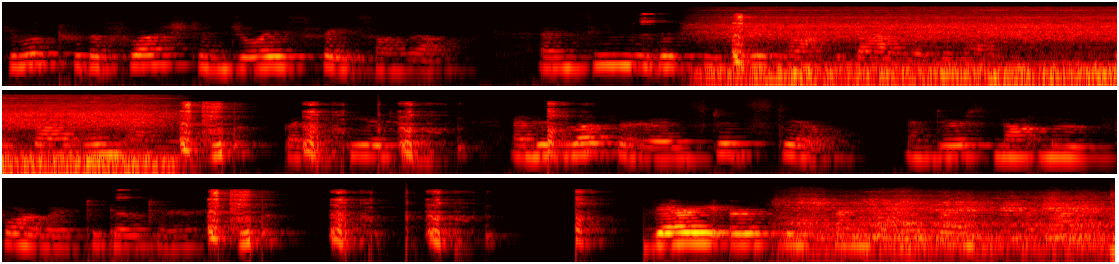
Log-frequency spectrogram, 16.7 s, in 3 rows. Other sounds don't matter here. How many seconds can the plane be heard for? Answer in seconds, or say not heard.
5 s.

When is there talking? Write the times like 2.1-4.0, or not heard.
0.0-12.2, 14.3-16.6.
